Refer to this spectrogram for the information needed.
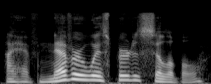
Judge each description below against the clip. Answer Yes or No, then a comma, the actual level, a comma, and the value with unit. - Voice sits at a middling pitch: Yes, medium, 155 Hz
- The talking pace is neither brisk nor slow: Yes, average, 170 wpm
